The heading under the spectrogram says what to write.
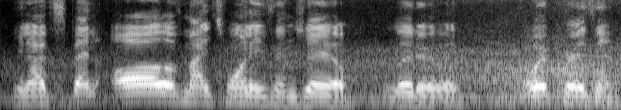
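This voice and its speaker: Against noticeable background noise, a man with a fairly high voice talks at a moderate pace. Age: 20s. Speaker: live streamer. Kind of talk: casual livestream chat. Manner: casual, rambling conversational.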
